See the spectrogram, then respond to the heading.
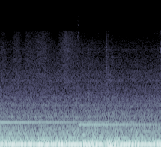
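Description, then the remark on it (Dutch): A steady, unbroken rumble of a car driving past a house, deep and loud throughout, with a faint constant whine riding above the road noise. No one speaks. “Ik rij nu automatisch gewoon langs mijn huis.”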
